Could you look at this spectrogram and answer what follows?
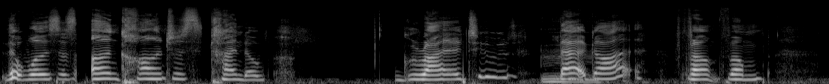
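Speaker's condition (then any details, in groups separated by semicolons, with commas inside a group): Cerebral palsy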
